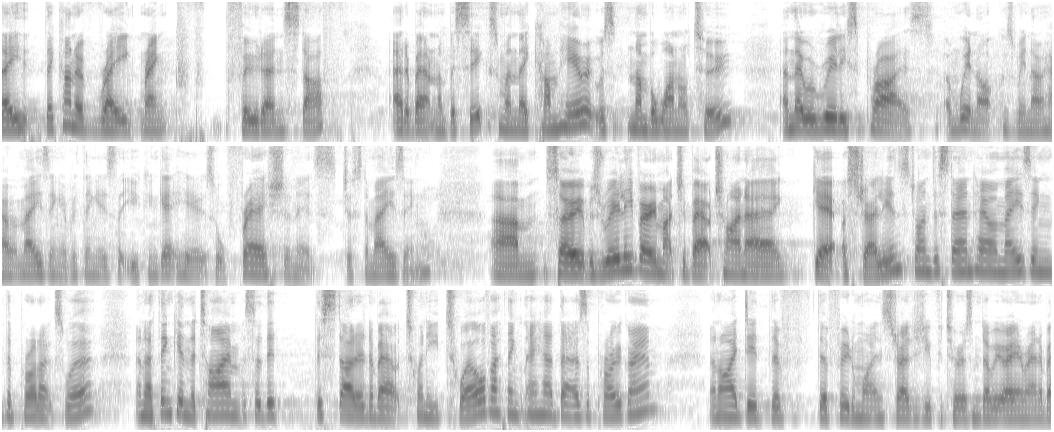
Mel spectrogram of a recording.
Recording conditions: busy venue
